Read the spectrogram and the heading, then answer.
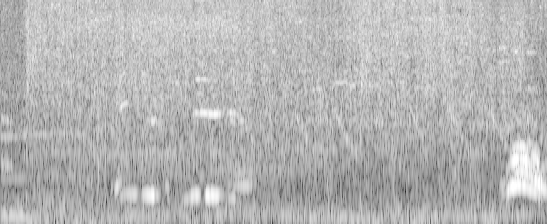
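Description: A monster truck crushes a limousine: a loud, continuous heavy engine rumble with crunching, shattering metal and glass, plus a few short, high squealing tones rising near the end.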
